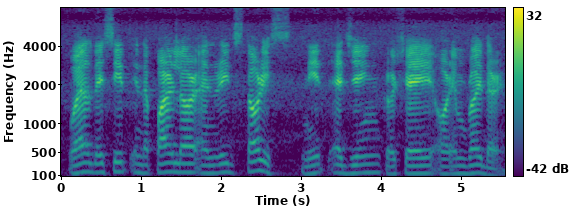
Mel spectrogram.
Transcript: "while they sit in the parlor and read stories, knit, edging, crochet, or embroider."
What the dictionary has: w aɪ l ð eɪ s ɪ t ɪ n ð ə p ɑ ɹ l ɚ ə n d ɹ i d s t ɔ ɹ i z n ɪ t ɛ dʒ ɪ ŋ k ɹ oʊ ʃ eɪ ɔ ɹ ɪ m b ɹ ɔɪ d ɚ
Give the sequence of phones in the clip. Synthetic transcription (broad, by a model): w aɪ l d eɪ s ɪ t ɪ n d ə p ɑ ɹ l ɚ ə n d ɹ i d s t ɔ ɹ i s n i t ɛ dʒ ɪ ŋ k ɹ oʊ ʃ eɪ ɔ ɹ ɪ m b ɹ ɔɪ d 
